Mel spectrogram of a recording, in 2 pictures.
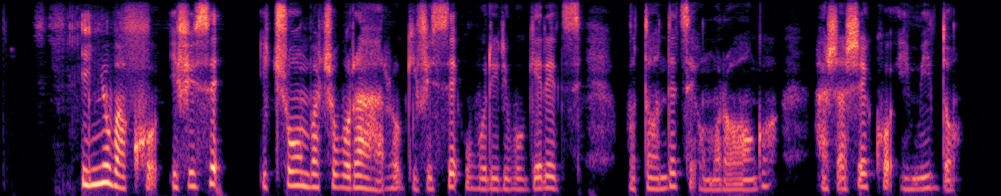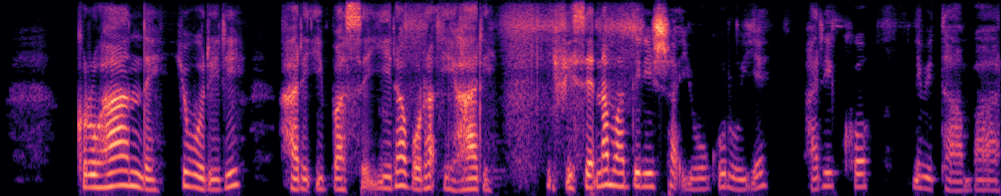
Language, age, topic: Rundi, 36-49, education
